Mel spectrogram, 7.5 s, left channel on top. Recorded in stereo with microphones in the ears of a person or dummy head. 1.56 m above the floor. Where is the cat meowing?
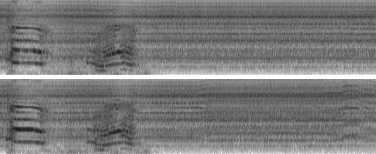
25° right (ahead or behind), 1.0 m.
